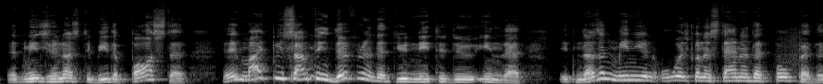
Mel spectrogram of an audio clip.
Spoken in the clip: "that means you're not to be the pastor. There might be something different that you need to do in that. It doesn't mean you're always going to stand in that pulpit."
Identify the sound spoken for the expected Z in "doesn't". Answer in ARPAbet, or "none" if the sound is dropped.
Z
